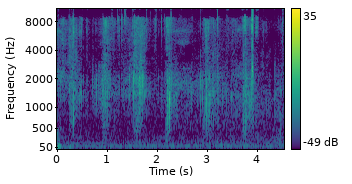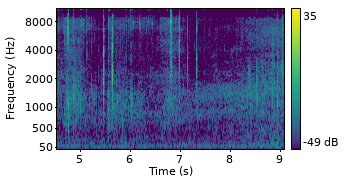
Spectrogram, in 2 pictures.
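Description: A swan's feet crunch and patter on gravel.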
